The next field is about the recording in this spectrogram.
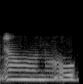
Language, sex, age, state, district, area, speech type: Telugu, female, 18-30, Telangana, Suryapet, urban, conversation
